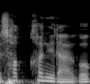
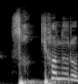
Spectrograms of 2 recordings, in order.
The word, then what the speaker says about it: 석헌: 그래서 또 집에 형제가 헌자 돌림이기도 하고 마침 잘 돼서 이름을 석헌이라고 그렇게 지어주셨습니다. 근데 발음하기가 상당히 어려워요. 지금도 그래서 다 제대로 부르시는 분들이 별로 없어요. 처음 만났을 때 10중 8구 석현으로 부릅니다.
